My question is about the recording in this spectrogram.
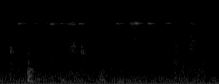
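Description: Near silence, with a few faint clicks and taps from a dog moving about on foam floor mats.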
